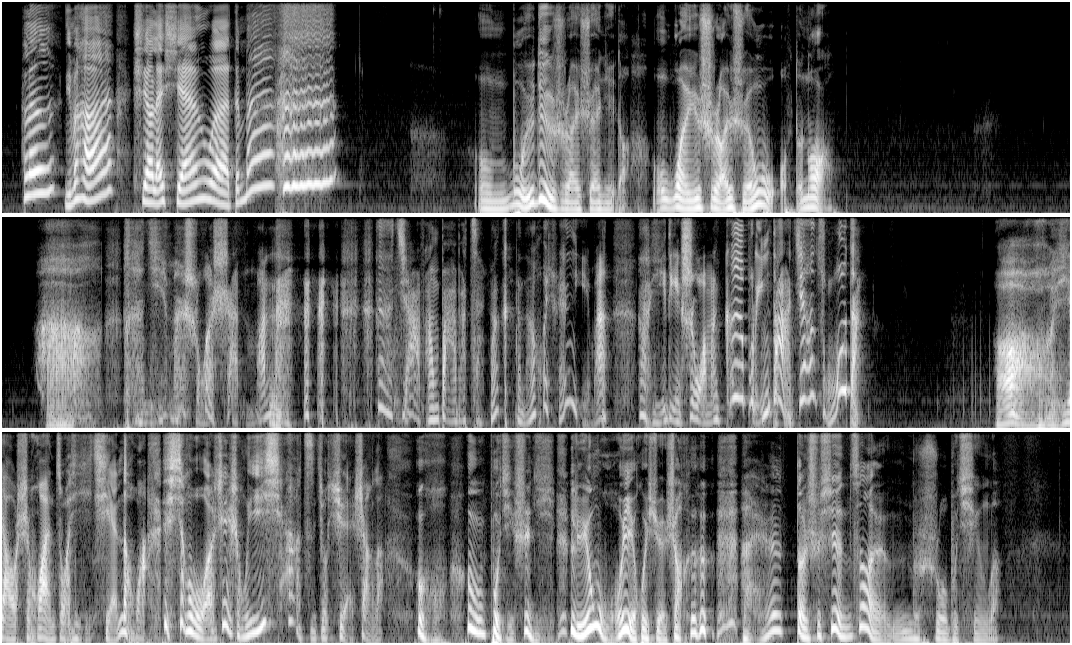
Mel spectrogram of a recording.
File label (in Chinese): 多角色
